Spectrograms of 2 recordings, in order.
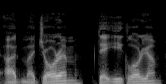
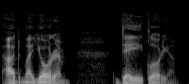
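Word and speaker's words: ad maiorem Dei gloriam: So it's also used for I, but it's used for J in the Latin alphabet, which does not have a J. So when it's transliterated into English, many Americans would say ad majorem Dei gloriam, but that's just an anglicization of the Latin.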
